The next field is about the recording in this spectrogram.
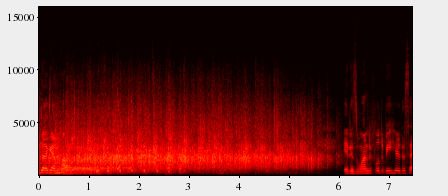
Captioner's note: applause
